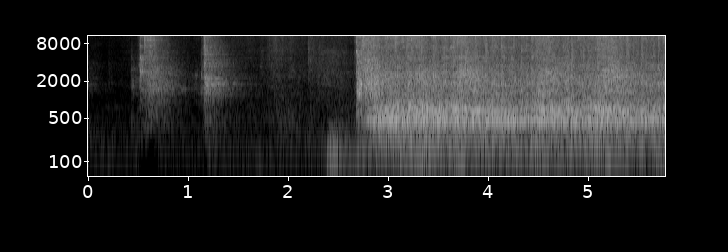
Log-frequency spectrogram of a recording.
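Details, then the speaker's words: 2000 Cobra 50cc two-stroke mini dirt bike after carb cleaning, top-end work and new throttle cable: a couple of kick-start kicks, then it catches and holds a high, even buzzing rev with no misses; runs healthy. "it started up and it runs pretty good let's try to start with the kick start now and see if we can give us some revs and see if we can get this thing going"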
